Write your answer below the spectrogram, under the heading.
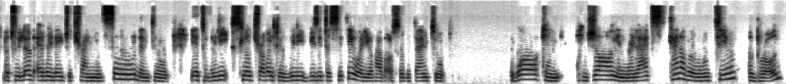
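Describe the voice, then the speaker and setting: Low-voiced woman, laughing easily. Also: normal speed, a little mellow, no echo, poor audio. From Switzerland. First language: not English. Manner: laughs often, many fillers and restarts. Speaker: guest, life coach. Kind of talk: casual interview chat.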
